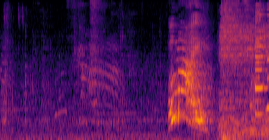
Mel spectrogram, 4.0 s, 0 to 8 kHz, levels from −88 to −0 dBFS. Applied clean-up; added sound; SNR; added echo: none; Bird; 19 dB; reverberation time 0.4 s.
